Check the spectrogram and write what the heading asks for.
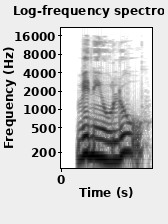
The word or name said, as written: venerolog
